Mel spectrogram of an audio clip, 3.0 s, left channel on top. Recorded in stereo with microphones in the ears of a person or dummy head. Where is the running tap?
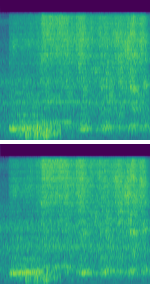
75° right (ahead or behind), 1.8 m.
